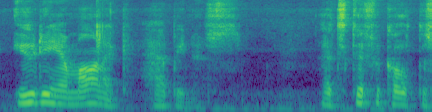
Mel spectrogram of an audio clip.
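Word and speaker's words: eudaemonic: happiness and another term that's important is called udemonic Happiness that's difficult to say I'll spell it for you e-u-d-a-e-m-o-n-i-c udemonic happiness meaning and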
